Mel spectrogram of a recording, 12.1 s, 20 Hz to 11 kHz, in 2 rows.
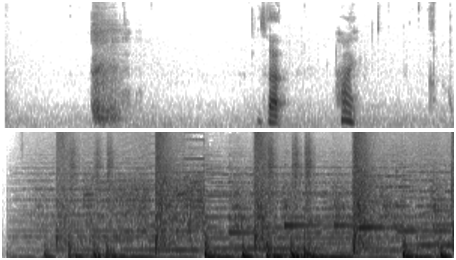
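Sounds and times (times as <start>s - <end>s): person sighing: 1.2s - 1.8s.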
